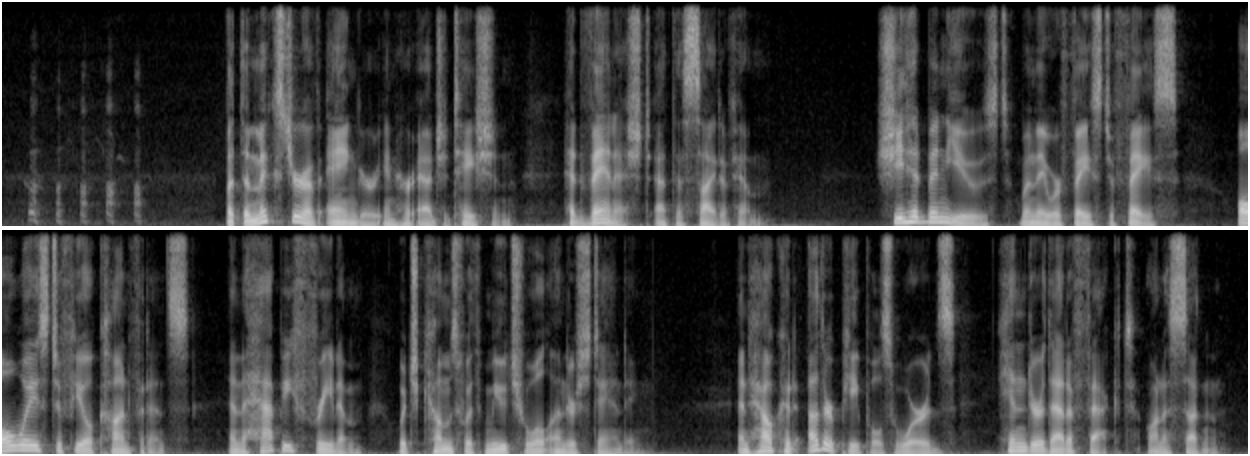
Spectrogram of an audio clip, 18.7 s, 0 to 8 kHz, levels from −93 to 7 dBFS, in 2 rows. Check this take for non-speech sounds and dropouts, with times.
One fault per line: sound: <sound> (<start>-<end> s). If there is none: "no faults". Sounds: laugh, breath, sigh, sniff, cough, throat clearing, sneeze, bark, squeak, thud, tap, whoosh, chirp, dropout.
sound: laugh (0.2-1.1 s)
